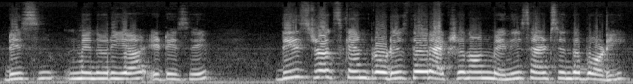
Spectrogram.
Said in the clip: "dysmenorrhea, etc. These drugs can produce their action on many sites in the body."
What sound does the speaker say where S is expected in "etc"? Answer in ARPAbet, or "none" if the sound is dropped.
none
